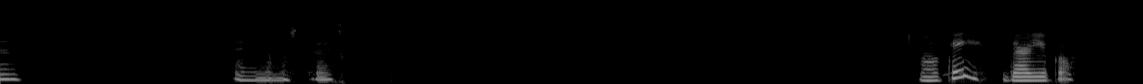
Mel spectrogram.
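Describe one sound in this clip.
A woman speaks calmly into a headset microphone, in short bursts with pauses.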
